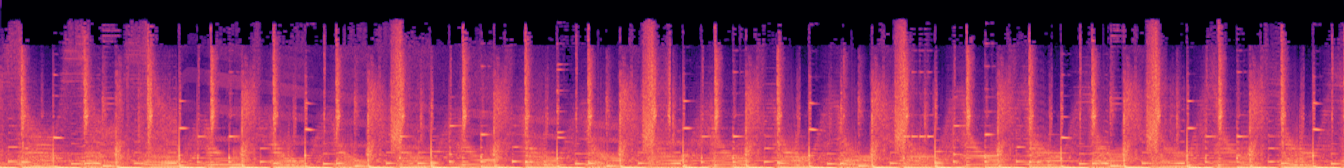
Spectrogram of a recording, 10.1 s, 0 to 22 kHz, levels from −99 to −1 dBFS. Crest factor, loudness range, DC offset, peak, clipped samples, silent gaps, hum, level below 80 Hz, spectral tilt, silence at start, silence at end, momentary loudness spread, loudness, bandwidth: 10 dB; 0 LU; under 0.1%; 0 dBFS; under 0.1%; none; none; -10 dBFS; -4.5 dB/octave; 0 s; 0 s; 1 LU; -12 LUFS; 19 kHz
